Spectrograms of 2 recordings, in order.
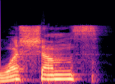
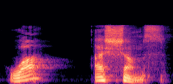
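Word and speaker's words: والشمس: an Al if but our pronunciation will become wasam saying was Shams is much more fluent as compared to saying wa Asam in examples from the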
